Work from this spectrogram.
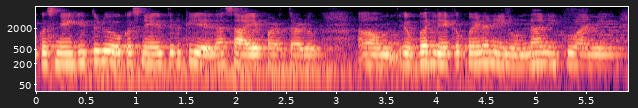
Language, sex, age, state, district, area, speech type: Telugu, female, 18-30, Telangana, Nagarkurnool, rural, spontaneous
